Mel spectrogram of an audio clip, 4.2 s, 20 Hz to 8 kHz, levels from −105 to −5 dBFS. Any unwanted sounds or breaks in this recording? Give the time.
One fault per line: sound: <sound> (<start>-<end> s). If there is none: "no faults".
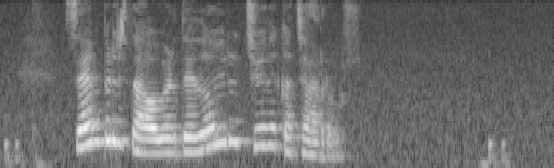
no faults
